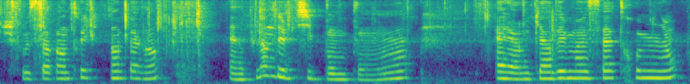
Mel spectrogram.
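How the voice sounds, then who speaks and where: A woman's voice: on the high side, darkish tone, a little hiss or hum. A woman vlogger chatting casually to camera as she unpacks a gift parcel, gushing and full of fillers. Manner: gushing, bubbly, lots of fillers and "trop".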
